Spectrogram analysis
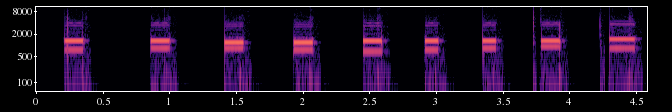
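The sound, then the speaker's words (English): Nine phone keypad tones beep one after another at a steady pace as buttons are pressed on time travel phones, each a short dual-pitched electronic blip, clear with silence in between; the last is slightly longer. “Then they pressed the green buttons on their time travel phones.”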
